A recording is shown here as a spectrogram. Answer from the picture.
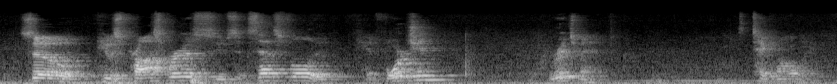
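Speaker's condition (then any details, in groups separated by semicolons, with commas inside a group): No condition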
